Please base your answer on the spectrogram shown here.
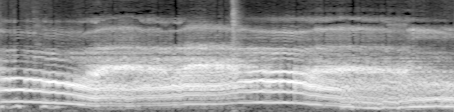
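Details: A domestic cat gives a long, loud, drawn-out yowl with rich harmonics, rising and falling in slow waves across more than four seconds, steady and unbroken.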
